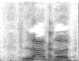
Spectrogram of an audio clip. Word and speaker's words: Lamotte: on dit pas Martin Lémotte, enfin, Oui, Stevie. oui, je me suis trompé. Pardon. Lamotte. Lamotte. Voilà.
